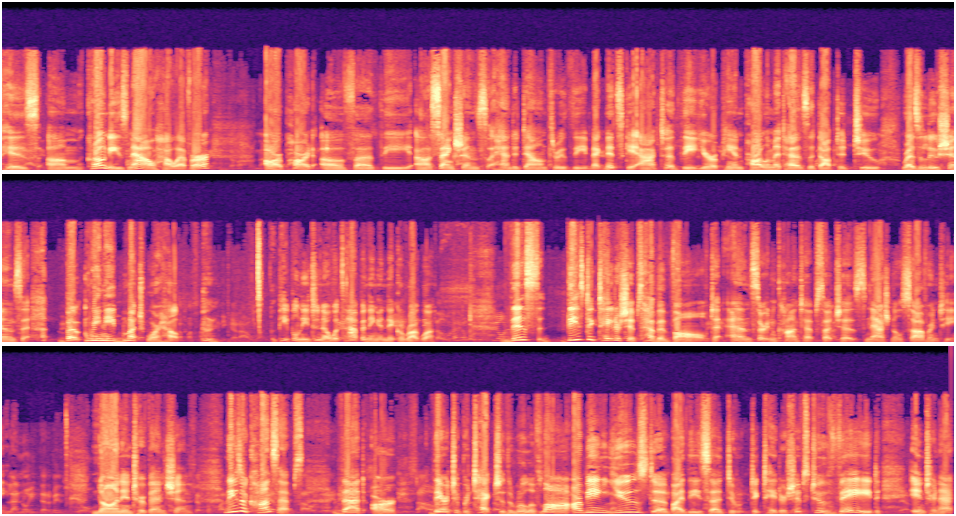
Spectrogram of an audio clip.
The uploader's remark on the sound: recorded at the 2019 Oslo Freedom Forum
